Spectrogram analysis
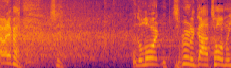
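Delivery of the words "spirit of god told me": normal talking voice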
